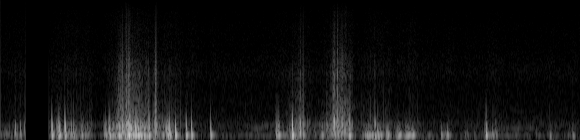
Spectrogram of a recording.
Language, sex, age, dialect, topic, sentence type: Marathi, female, 25-30, Southern Konkan, agriculture, question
